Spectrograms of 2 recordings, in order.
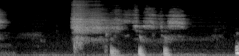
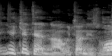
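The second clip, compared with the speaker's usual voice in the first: high, loud accusation; accusing shout; 9 semitones higher, 5 dB louder than usual. Acted. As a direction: call him a cheat. Accusing rival at game.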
